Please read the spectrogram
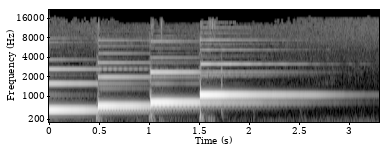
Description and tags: Tannoy chime 01
An imitation of a chime you might hear before an announcement is made.
chime, melody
